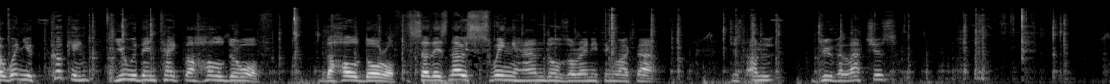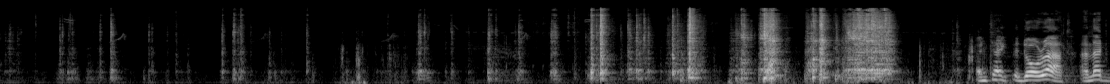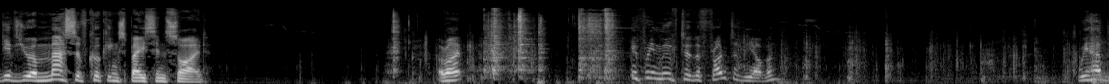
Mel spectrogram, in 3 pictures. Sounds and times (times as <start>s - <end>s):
Speech: 0.0s - 6.6s, 7.3s - 9.0s, 20.8s - 24.3s, 26.6s - 26.9s, 28.5s - 30.0s, 33.0s - 33.2s
Outside, rural or natural: 0.0s - 33.2s.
